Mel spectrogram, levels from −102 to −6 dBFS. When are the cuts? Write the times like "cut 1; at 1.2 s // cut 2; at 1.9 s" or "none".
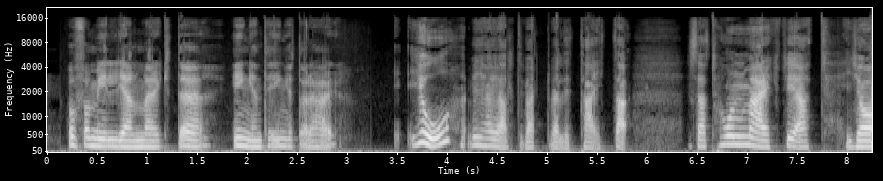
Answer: cut 1; at 4.2 s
